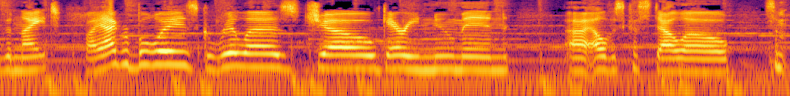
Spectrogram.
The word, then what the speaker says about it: Djo: them three tracks by djo pronounced Joe by the way I recently found that out it's pronounced Joe so there all right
